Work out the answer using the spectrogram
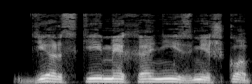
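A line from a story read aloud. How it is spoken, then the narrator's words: Thundering. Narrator (Russian): прогремел путь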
